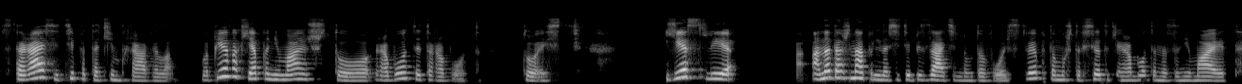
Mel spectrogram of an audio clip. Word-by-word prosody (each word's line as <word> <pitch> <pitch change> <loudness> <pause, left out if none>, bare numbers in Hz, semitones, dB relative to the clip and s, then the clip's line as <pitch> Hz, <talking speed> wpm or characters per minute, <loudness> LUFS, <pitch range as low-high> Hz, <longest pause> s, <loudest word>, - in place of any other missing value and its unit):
стараюсь 275 +7 +5
идти 225 +5 -7
по 260 -3 -11
таким 200 -1 -8
правилам. 180 -3 -7 0.2
Во-первых, 360 - +2
я 260 - +5
понимаю, 240 -1 0
что 180 -8 -5
работа- 230 +5 -3
это 220 -1 -10
работа. 180 -1 -11 0.4
То 185 -3 -2
есть 175 +1 -12 0.8
если 260 -2 +4 0.6
о - - -12
она 300 - +7
должна 300 -2 +5
приносить 220 -4 -6
обязательно 200 -4 0
удовольствие, 180 - -4
потому 220 -6 -8
что 210 0 -11
всё-таки 225 0 -4
работа, 205 +2 -6
она 185 - -8
занимает, 185 -1 0
215 Hz, 130 wpm, -23 LUFS, 185-260 Hz, 0.8 s, она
